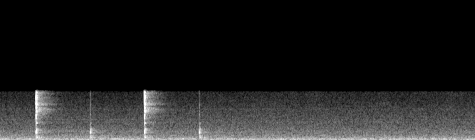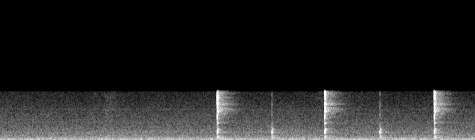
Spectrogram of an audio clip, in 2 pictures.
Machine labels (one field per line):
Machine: valve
